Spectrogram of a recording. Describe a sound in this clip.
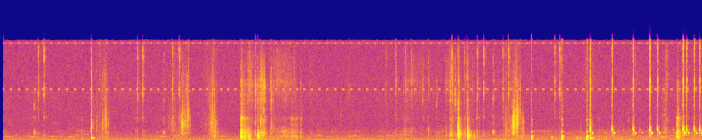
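Short electronic clicks and blips sound as menu items are selected.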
